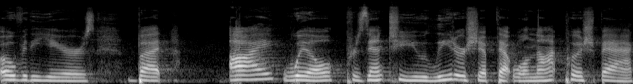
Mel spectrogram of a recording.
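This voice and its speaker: This woman has an unremarkable speaking voice, medium in pitch, with fairly even intonation. She talks at a fairly slow pace. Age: 60s. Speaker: mayoral candidate. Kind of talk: campaign speech at forum. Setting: forum with live audience.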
